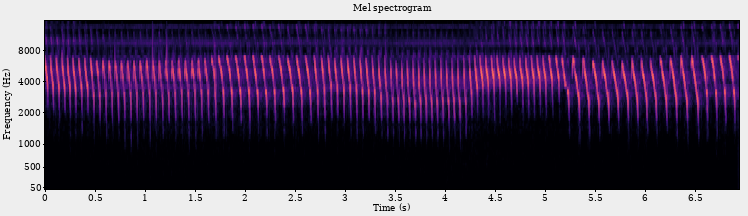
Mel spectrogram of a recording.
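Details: Canary master song for training young canaries and prompting silent birds to sing: rapid, dense trill of fast repeated high notes, rolling on continuously with slight shifts in pitch, clean with no other sounds.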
